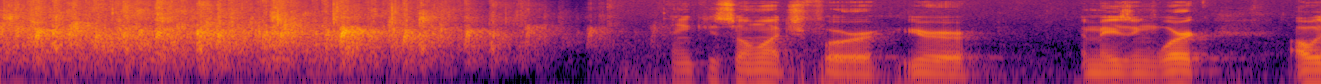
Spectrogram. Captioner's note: applause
